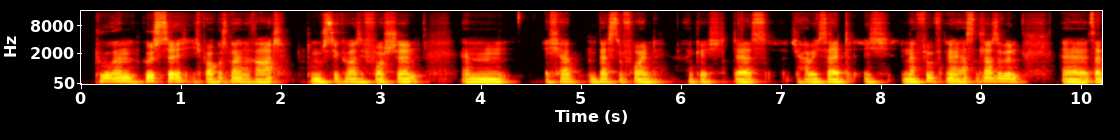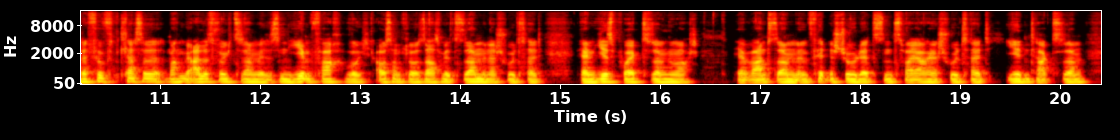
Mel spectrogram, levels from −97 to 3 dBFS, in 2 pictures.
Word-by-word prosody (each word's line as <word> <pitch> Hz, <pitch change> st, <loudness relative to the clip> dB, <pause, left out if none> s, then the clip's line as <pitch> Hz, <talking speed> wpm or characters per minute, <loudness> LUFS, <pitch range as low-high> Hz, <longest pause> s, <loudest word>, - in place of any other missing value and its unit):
Du, 120 Hz, -2 st, 0 dB
ähm, 110 Hz, -2 st, +1 dB
grüße 120 Hz, 0 st, +5 dB
dich, 115 Hz, -1 st, -1 dB
ich 100 Hz, -2 st, -9 dB
brauche 100 Hz, +1 st, +1 dB
kurz 110 Hz, -1 st, -4 dB
mal 110 Hz, 0 st, +1 dB
'n -, -, -3 dB
Rat. 100 Hz, +3 st, -1 dB, 0.2 s
Du -, -, -8 dB
musst 100 Hz, -1 st, +6 dB
dir -, -, -2 dB
quasi 100 Hz, -1 st, -1 dB
vorstellen, 105 Hz, +2 st, +1 dB, 0.4 s
ähm, 100 Hz, -1 st, +1 dB, 0.3 s
ich 105 Hz, +1 st, -4 dB
habe 105 Hz, -1 st, -2 dB
'n 100 Hz, -, -5 dB
besten 105 Hz, -1 st, +1 dB
Freund 95 Hz, -1 st, 0 dB, 0.3 s
eigentlich, 95 Hz, 0 st, -7 dB
der 95 Hz, -2 st, +2 dB
ist 90 Hz, +1 st, -4 dB, 0.2 s
den 95 Hz, -, -9 dB
habe 95 Hz, +1 st, +1 dB
ich 100 Hz, -, -1 dB
seit 95 Hz, -2 st, +1 dB
ich 100 Hz, +3 st, -6 dB
in 100 Hz, -, -5 dB
der 100 Hz, -, +2 dB
5. 110 Hz, +3 st, -4 dB
in -, -, +4 dB
der 105 Hz, -, +1 dB
1. 110 Hz, +2 st, -2 dB
Klasse 110 Hz, 0 st, +1 dB
bin. 110 Hz, -1 st, +1 dB, 0.4 s
Äh, 95 Hz, -1 st, +2 dB
seit 100 Hz, 0 st, +2 dB
der 105 Hz, -, +3 dB
5. 105 Hz, -1 st, -2 dB
Klasse 110 Hz, -3 st, +1 dB
machen 100 Hz, +2 st, -1 dB
wir 95 Hz, -, +1 dB
alles 100 Hz, +1 st, +2 dB
wirklich 100 Hz, -1 st, 0 dB
zusammen. 95 Hz, -1 st, 0 dB
Das 90 Hz, -2 st, -1 dB
ist -, -, 0 dB
in 100 Hz, -, 0 dB
jedem 105 Hz, +3 st, +3 dB
Fach 100 Hz, 0 st, -1 dB
wo 95 Hz, -1 st, -1 dB
ich 90 Hz, 0 st, -10 dB
ausnahmslos 95 Hz, -1 st, 0 dB
saßen 95 Hz, 0 st, 0 dB
wir 90 Hz, -, 0 dB
zusammen 95 Hz, +2 st, +2 dB
in 95 Hz, -, 0 dB
der 90 Hz, -, +1 dB
Schulzeit, 95 Hz, -1 st, -3 dB, 0.3 s
wir 95 Hz, -, +4 dB
haben 95 Hz, -, +4 dB
jedes 105 Hz, +1 st, +4 dB
Projekt 95 Hz, -1 st, +2 dB
zusammen 95 Hz, 0 st, +1 dB
gemacht. 95 Hz, +1 st, -2 dB, 0.3 s
Wir 85 Hz, -1 st, -3 dB
waren 90 Hz, +1 st, +3 dB
zusammen 95 Hz, 0 st, +3 dB
im 90 Hz, 0 st, -1 dB
Fitnessstudio 100 Hz, +1 st, +1 dB
die 95 Hz, -, +2 dB
letzten 95 Hz, 0 st, -1 dB
2 90 Hz, -2 st, +2 dB
Jahre 95 Hz, +2 st, +2 dB
der 90 Hz, -, 0 dB
Schulzeit, 95 Hz, 0 st, -2 dB
jeden 95 Hz, -1 st, +1 dB
Tag 95 Hz, -1 st, -1 dB
zusammen. 95 Hz, 0 st, -1 dB
100 Hz, 240 wpm, -25 LUFS, 95-105 Hz, 0.4 s, musst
